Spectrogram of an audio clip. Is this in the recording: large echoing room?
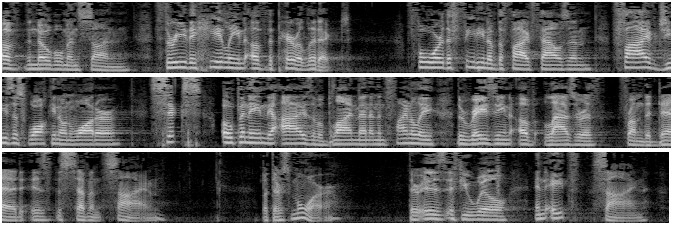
yes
